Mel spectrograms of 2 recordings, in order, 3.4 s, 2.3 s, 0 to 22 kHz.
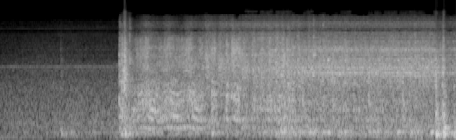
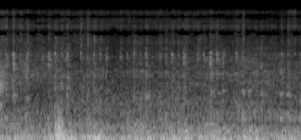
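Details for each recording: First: Classic Ford F150 with 300 inline-six, sat 29+ years, was locked up: long steady fast cranking with a few uneven catches, then runs; good oil pressure but one cylinder suspect, very rusty sounding. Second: Classic Ford F150 300 inline six, just revived after sitting about 29 years, still cold: steady, even low rumble with no knocks or misses and no heavy smoke; normal idle.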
